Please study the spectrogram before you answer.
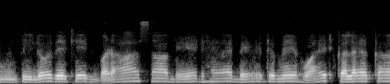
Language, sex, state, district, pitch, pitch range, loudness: Hindi, male, Chandigarh, Chandigarh, 135 Hz, 120-140 Hz, -17 LUFS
